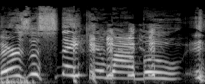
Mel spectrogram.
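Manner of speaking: high, booming pull-string doll voice, slow and loud. Quoting a pull-string cowboy doll: Woody doll voice. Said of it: "you know how Woody goes".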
